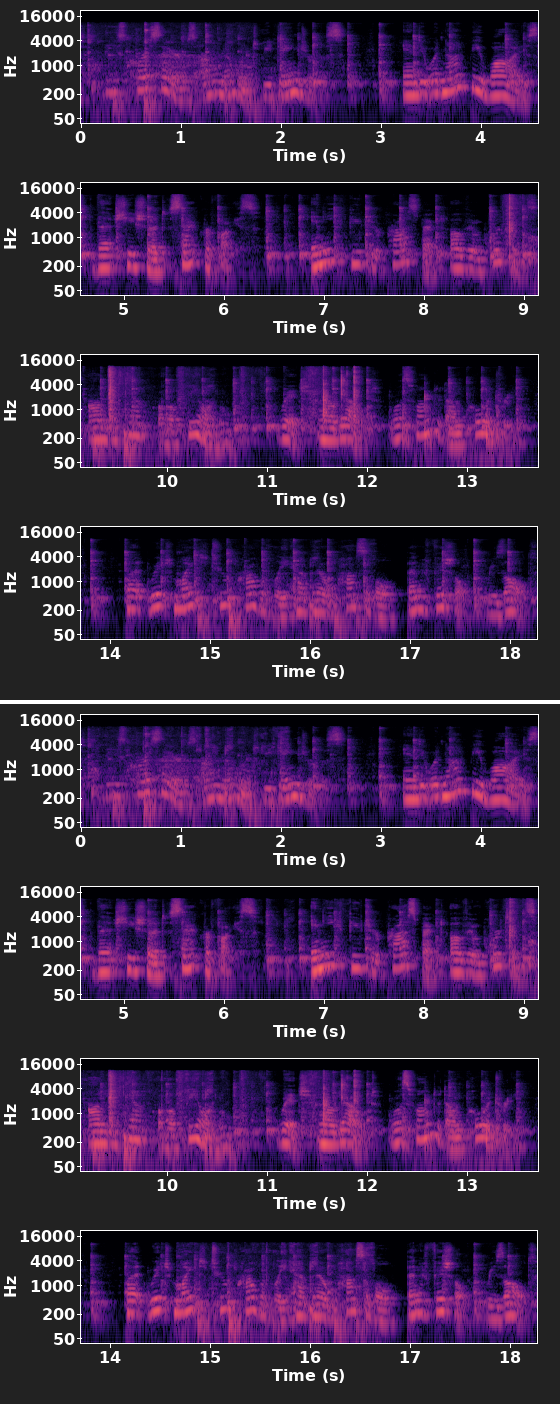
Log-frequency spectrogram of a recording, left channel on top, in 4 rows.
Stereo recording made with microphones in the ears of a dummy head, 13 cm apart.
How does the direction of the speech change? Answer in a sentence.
In this clip you hear the speech travel towards the right.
